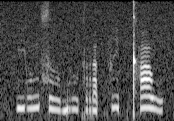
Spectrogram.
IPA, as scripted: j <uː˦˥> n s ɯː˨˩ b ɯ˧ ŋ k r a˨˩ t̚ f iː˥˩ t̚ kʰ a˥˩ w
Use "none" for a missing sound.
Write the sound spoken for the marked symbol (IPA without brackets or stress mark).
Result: u˦˥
